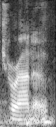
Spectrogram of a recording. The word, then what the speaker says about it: Carano: It was Carano.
